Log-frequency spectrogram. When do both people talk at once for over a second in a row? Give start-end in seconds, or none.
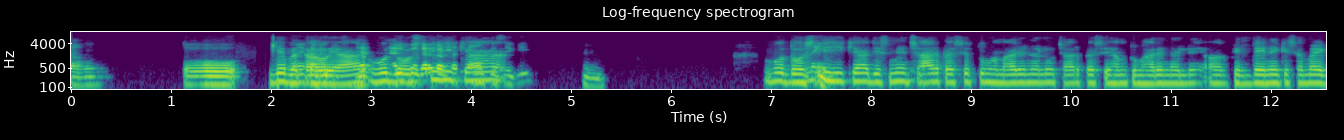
2.2-4.1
